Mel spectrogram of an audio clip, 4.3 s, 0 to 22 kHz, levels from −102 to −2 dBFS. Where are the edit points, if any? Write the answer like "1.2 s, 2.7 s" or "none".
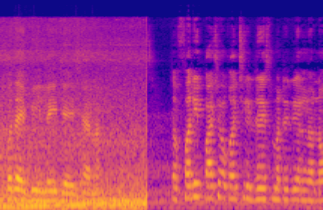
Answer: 1.9 s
